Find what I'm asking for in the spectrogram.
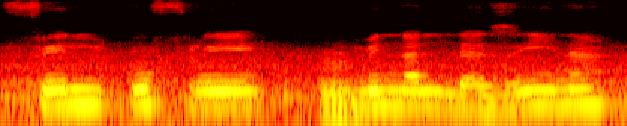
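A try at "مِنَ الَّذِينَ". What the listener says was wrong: من الذین ذال کو نرم پڑھیں گے بیٹا ٹھیک ہے. الذین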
